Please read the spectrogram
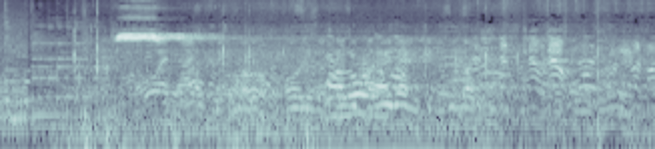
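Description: Amateur football match sound: players and spectators shouting and calling. A short, steady high whistle tone sounds about a second in.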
